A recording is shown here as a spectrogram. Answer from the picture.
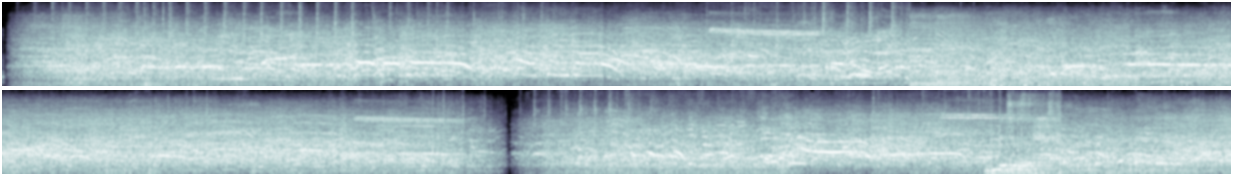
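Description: Arena crowd noise: many voices shouting and cheering at once, with scattered claps. It drops out briefly about two-thirds of the way through.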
